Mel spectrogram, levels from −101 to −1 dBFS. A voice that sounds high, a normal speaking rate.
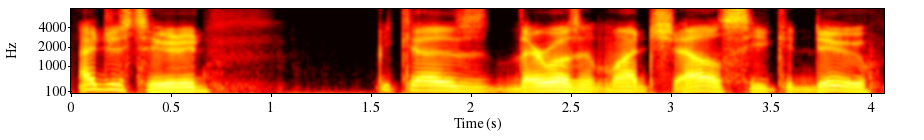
No: medium, 140 Hz; average, 160 wpm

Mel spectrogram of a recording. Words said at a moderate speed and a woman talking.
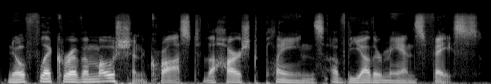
No: average, 160 wpm; male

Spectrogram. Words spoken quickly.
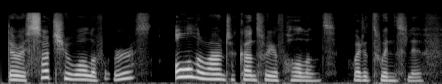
Yes: fast, 230 wpm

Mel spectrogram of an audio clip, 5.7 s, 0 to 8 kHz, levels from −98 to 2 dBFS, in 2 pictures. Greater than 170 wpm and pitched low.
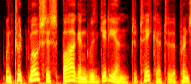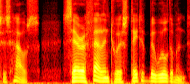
Yes: average, 200 wpm; low, 110 Hz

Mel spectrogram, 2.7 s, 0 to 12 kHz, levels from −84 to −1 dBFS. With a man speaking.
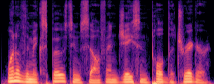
Yes: male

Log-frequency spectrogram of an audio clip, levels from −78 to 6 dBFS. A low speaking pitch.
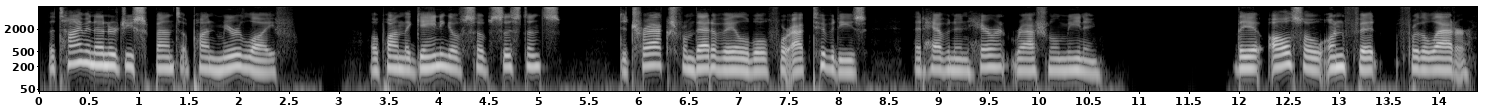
No: medium, 180 Hz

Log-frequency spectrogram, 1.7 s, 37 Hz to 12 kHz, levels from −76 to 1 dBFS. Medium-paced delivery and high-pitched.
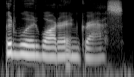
No: average, 180 wpm; medium, 180 Hz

